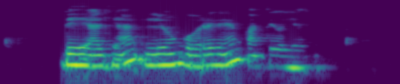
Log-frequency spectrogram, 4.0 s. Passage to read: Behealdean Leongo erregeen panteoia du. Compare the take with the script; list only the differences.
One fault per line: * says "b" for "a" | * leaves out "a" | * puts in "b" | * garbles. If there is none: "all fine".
all fine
